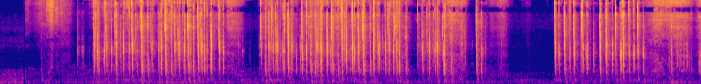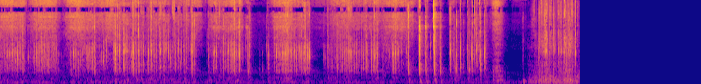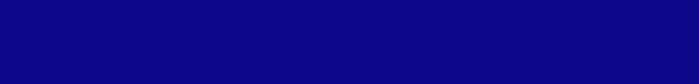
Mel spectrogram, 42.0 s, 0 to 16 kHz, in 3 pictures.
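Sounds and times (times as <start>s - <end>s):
mechanical keyboard typing: 1.8s - 9.7s, 11.1s - 23.8s, 24.5s - 25.6s.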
